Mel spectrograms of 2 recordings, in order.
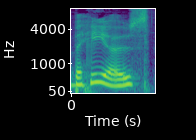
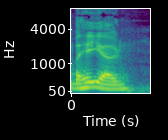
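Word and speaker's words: Bajio: The story on Bahio, if you haven't heard, a lot of you may not even know what Bahio is. It's B-A-J-I-O, Bahio is how it's spelled.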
